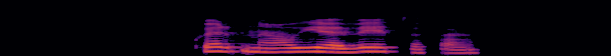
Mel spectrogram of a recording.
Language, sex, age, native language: Icelandic, female, 12, Icelandic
